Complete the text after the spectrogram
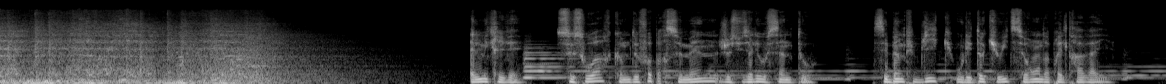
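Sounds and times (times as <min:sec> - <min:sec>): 
subway train cars rolling on rails: 0:00.0 - 0:02.9
speech: 0:04.7 - 0:11.2.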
